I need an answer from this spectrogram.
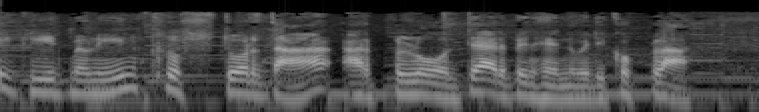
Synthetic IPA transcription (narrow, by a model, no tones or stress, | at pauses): jɡiːdmɛwniːnkʰl̥ʊstʊrdaːarblˠɔːdɛrbɪnɦɪnwɛdikʰʊplˠa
